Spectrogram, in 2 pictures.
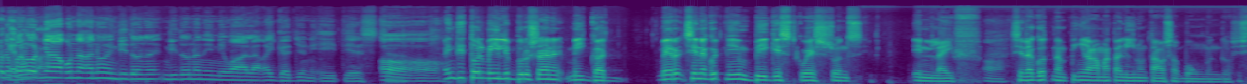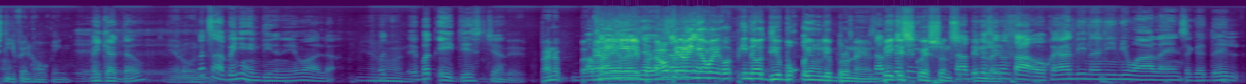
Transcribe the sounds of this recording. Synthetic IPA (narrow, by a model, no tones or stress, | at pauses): nɐpɐnoʔod̪̚ɲaʔɐkonɐʔɐno̞hɪnd̪id̪ɐwnɐɪnd̪iːd̪ɐwnɐninɪwaːlɐkɐjɡɐd̪jonɪʔejt̪iɛst̪ʃooɐhɪnd̪it̪olmɐjlɪbɾoʃanɐmɐjɡɐd̪̚ | mɛːɾonsɪnɐɡot̪̚ɲɐjʊŋbɪɡɛst̪̚kwɛst͡ʃons | ɪnlajfosɪnɐɡot̪̚nɐŋpiːnɐkɐmɐt̪ɐliːnoŋt̪aːʔo̞sɐbʊʔʊŋmʊnd̪o̞sɪst̪iːfɛnho̰ːkɪŋmɐjɡɐd̪ːɐwmɛ̰ːɾonbɐt̪saːbɪɲohɪnd̪inɐninɪwaːlɐ̰ʔmɛɾɐonbɐt̪ʔejt̪ɪst̪t͡ʃad̪ɛ̰panɐɐnojʊɲʊlɪoʔɐkopɪnɐkɪŋːɐkoɛʔʔɪnod̪jʊbok̚ːojʊŋlibɾonɐjonbɪɡɛst̪kwɛst͡ʃonsaːbɪnɐlanʊŋt̪aːʔokɐjaʔhɪnd̪iːnɐninɪwaːlɐjɐnsɐɡɐd̪ːaːhɪl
